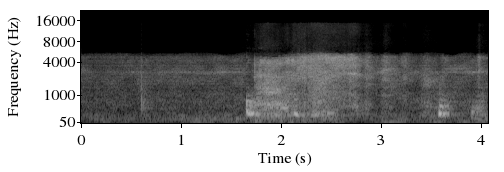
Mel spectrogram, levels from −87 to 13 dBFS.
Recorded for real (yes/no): no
